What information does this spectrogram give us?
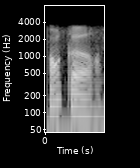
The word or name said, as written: encore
